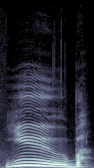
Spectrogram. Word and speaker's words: cube: Silent E makes the U say U, so let's blend it with the U sound. Ready? C-u-b-e. What's my word?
